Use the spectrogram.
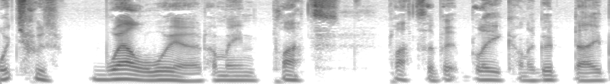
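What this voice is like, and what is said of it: Usual voice. Nothing is said of it.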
